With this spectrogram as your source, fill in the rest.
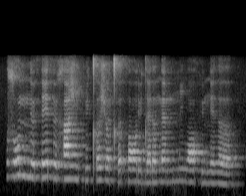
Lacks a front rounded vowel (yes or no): no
